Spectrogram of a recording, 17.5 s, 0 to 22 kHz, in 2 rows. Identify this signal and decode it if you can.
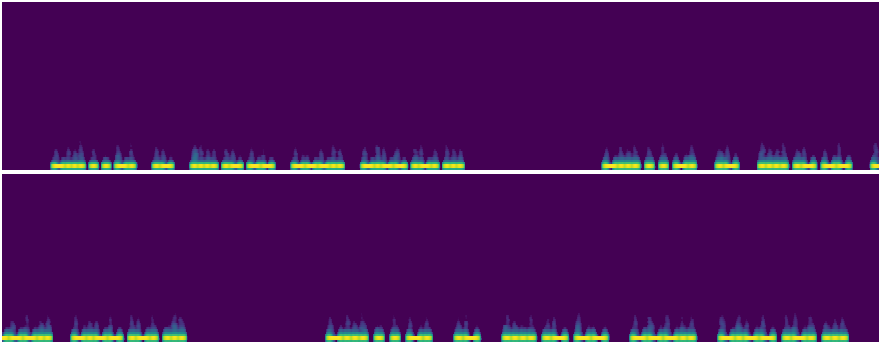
Morse code, heard as a keyed tone, about 32 wpm, 700 Hz. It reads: BEEN A HAM 8 YRS BEEN A HAM 8 YRS BEEN A HAM 8 YRS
